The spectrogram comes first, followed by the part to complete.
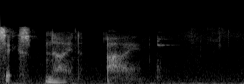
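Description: A man's voice muttering softly, half-whispered, for a little over a second, then faint room tone.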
